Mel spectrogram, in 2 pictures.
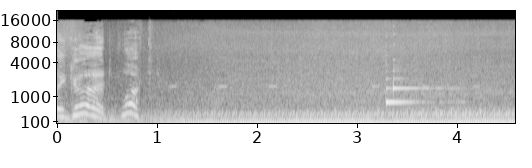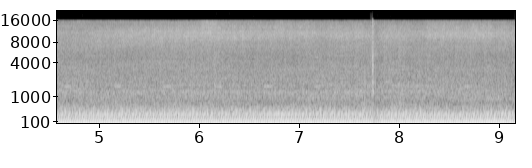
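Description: A sports car engine idles with a steady low rumble.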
